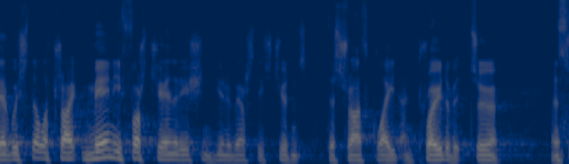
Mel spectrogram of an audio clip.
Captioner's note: none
